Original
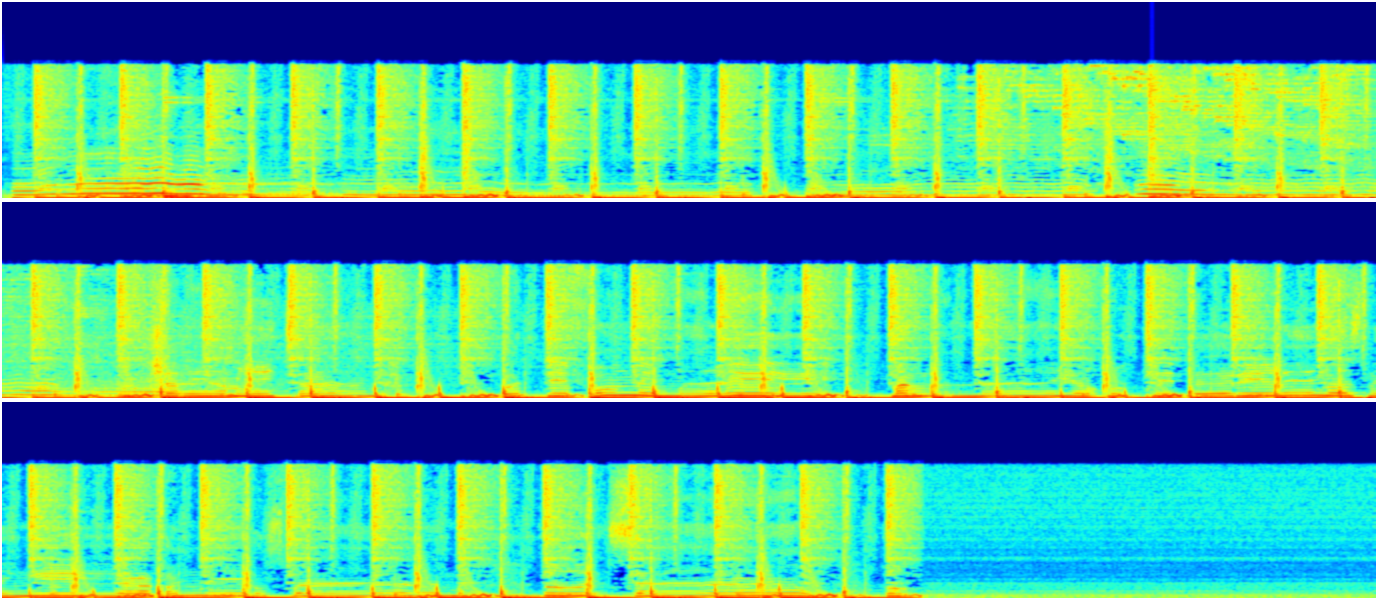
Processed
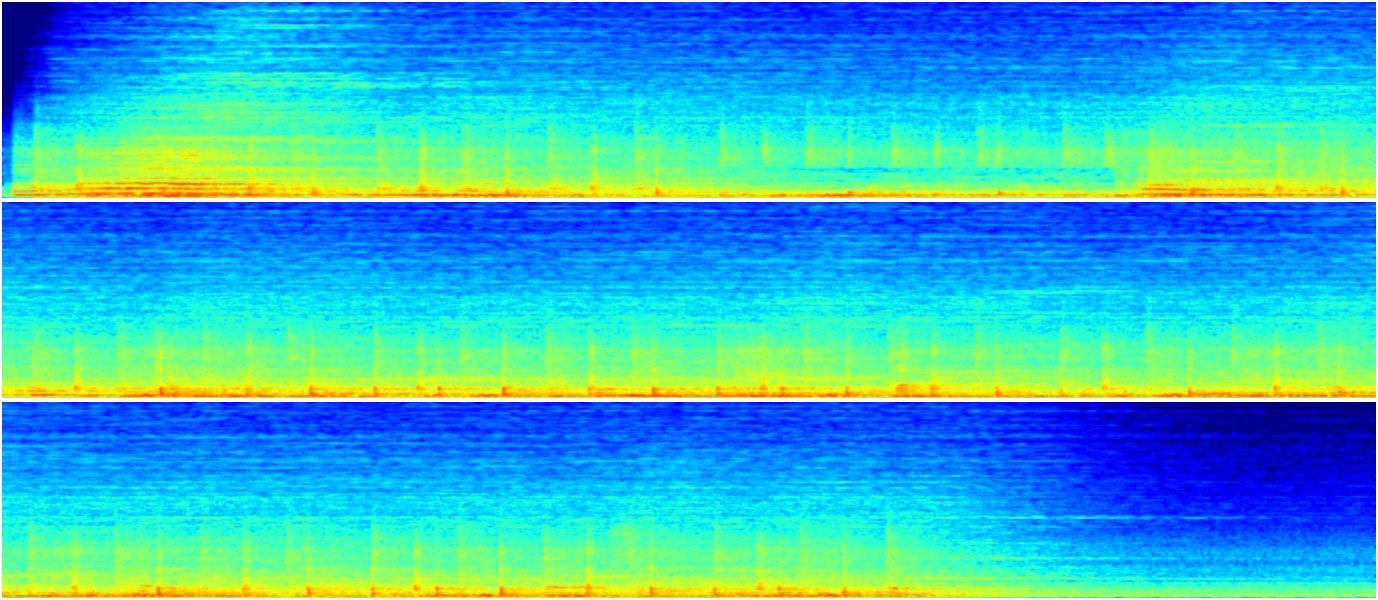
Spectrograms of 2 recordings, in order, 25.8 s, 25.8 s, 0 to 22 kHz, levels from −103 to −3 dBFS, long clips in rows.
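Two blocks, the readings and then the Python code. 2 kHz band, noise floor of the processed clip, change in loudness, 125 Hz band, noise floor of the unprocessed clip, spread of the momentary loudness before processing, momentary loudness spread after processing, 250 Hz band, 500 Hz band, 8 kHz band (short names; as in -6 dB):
-0.5 dB, -43 dBFS, -3.5 dB, -26.5 dB, -42 dBFS, 4 LU, 9 LU, -0.5 dB, +2.0 dB, -14.0 dB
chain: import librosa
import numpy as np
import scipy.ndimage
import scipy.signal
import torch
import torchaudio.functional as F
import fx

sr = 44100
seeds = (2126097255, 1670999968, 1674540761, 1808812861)

y = scipy.signal.medfilt(x, 15)
y = fx.spec_erase(y, sr, start_s=4.27, length_s=2.68, low_hz=760.0, high_hz=3500.0)
y = fx.cabinet(y, sr, low_hz=250.0, low_slope=24, high_hz=7000.0, hz=(420.0, 600.0, 1100.0, 3200.0, 5300.0), db=(3, -4, 8, 5, 7))
y = fx.rev_shimmer(y, sr, seeds[0], rt60_s=2.5, semitones=12, shimmer_db=-8, drr_db=1.5)
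y = y * 10.0 ** (-1.0 / 20.0)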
